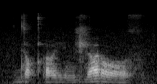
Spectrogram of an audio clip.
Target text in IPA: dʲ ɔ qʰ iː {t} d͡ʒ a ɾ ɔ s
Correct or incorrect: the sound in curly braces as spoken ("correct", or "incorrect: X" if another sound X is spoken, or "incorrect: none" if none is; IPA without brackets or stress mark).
incorrect: n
